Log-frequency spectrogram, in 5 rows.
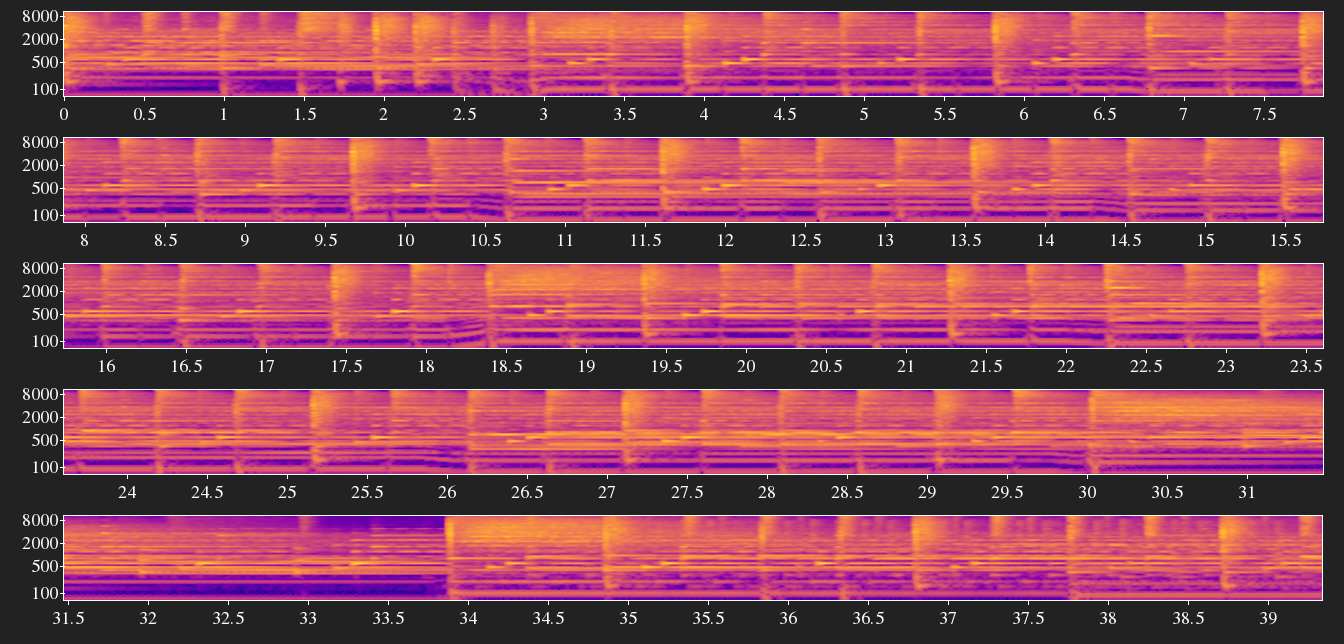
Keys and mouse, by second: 6.0 click, 7.2-9.6 drag, 10.7 click, 12.1-14.4 drag, 18.0-23.0 drag, 24.7 click, 30.4 click, 33.4-38.6 drag.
